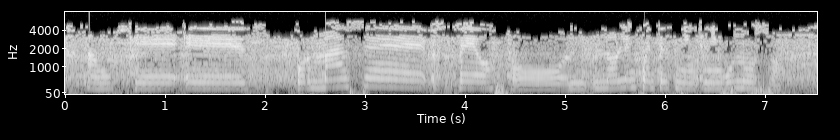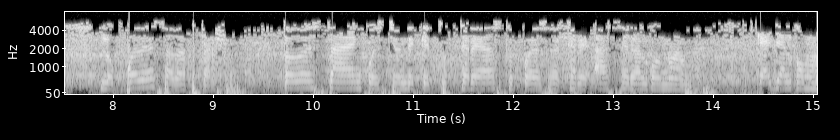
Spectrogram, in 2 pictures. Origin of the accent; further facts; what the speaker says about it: Taxco, Guerrero, Mexico; Yo soy originaria de Taxco.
